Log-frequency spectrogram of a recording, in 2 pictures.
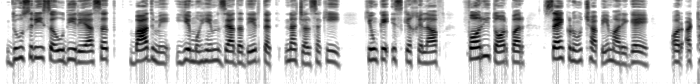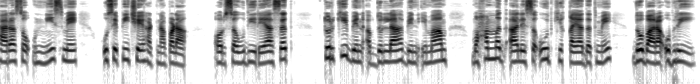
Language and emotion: Urdu, neutral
